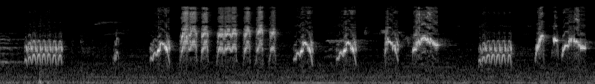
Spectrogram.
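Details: Red-whiskered bulbul in a cage showing liveliness: busy sequence of harsh buzzy notes mixed with bright rising-falling warbles and squawky chirps, nearly continuous over six seconds.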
